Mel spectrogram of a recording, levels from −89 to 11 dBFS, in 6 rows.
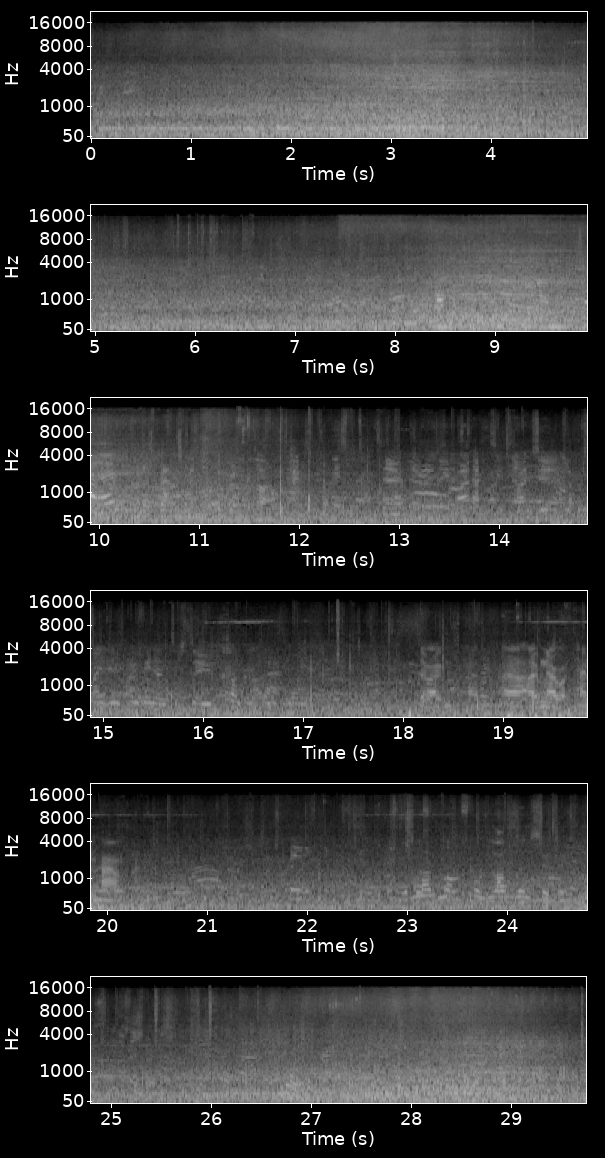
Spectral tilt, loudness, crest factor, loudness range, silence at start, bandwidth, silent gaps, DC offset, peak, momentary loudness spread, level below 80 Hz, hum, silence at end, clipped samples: -4.5 dB/octave; -29 LUFS; 20 dB; 11 LU; 0 s; 16.5 kHz; none; under 0.1%; -8 dBFS; 14 LU; -40 dBFS; none; 0 s; under 0.1%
